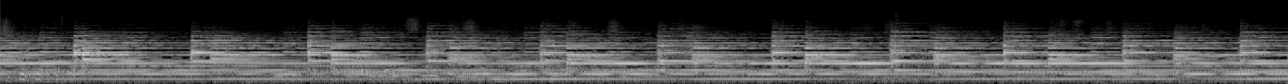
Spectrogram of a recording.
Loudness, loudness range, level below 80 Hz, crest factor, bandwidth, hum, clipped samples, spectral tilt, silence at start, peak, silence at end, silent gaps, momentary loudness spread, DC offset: -18 LUFS; 2 LU; -60 dBFS; 16 dB; 9.8 kHz; none; under 0.1%; -4 dB/octave; 0 s; -2 dBFS; 0 s; none; 6 LU; under 0.1%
